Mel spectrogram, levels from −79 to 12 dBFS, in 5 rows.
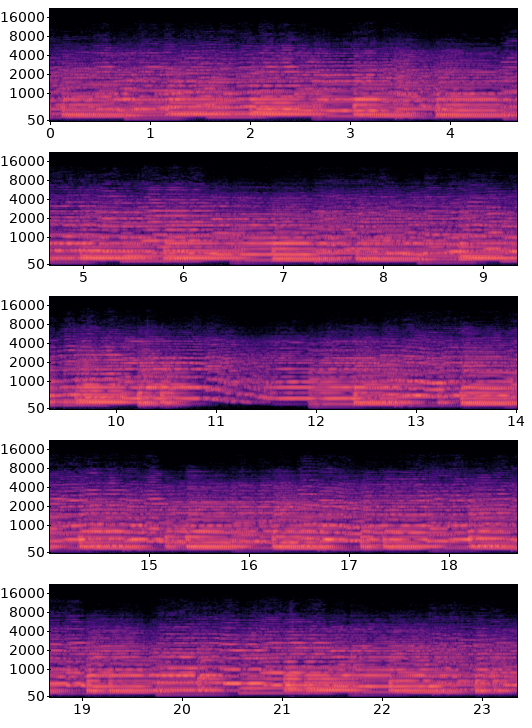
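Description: At 9.38 to 9.47 s there's a sudden gain jump: the sound and background noise drop together by about 4 dB, likely from a gain change applied without a ramp.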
